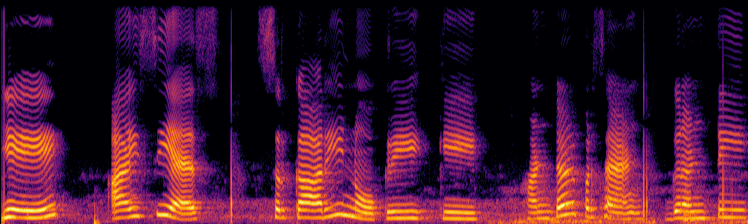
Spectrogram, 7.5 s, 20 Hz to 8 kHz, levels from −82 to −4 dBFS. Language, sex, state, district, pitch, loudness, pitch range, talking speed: Hindi, female, Punjab, Fazilka, 255 Hz, -14 LUFS, 230-280 Hz, 70 wpm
